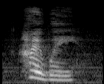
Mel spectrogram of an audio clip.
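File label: "highway", English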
